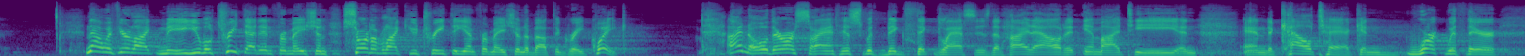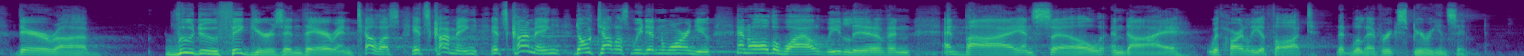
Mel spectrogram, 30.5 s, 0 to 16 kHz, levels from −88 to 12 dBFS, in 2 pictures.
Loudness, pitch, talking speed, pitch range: -19 LUFS, 155 Hz, 165 wpm, 125-210 Hz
